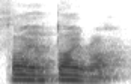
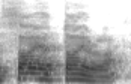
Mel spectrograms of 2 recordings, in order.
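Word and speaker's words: Thyatira: pronounced different differently in English so apparently it's pronounced thyra okay so thyra now that is Revelation 2 from Verse 18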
